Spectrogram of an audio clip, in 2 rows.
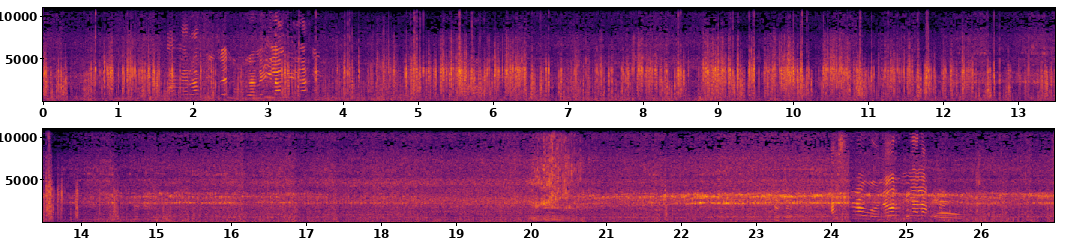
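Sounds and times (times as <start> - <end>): bus engine and road noise: 0.0 - 26.9
wind buffeting microphone: 0.0 - 26.9
rising sweep: 3.5 - 26.9.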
